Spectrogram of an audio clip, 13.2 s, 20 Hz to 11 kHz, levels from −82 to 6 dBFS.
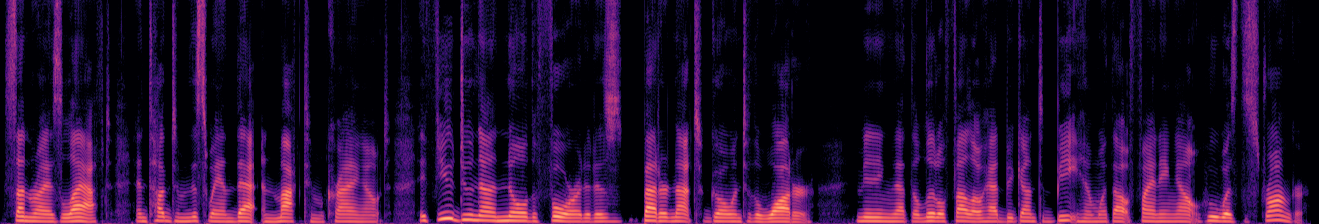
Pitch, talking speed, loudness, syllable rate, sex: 180 Hz, 215 wpm, -18 LUFS, 5.1 syllables/s, female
